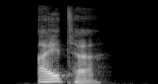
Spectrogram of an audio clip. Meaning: 1. atter 2. pus
- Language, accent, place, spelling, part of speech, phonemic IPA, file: German, Germany, Berlin, Eiter, noun, /ˈaɪtɐ/, De-Eiter.ogg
